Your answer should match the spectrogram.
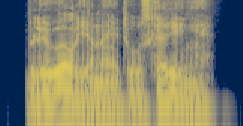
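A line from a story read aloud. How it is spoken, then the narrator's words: Grumbled. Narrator (Russian): проворчал Браво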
